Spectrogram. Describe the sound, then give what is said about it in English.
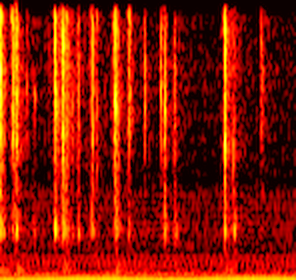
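Typing a command into a command prompt on a computer keyboard: many quick, light keystroke clicks in uneven bursts, with a few louder taps, heard alone without speech. “So, like, I'm in a command prompt. I type in...”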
